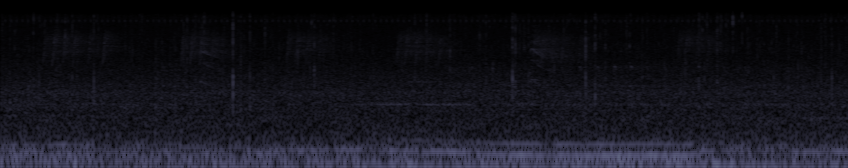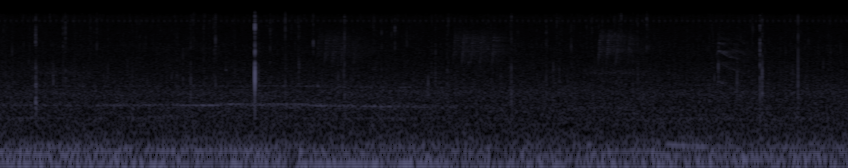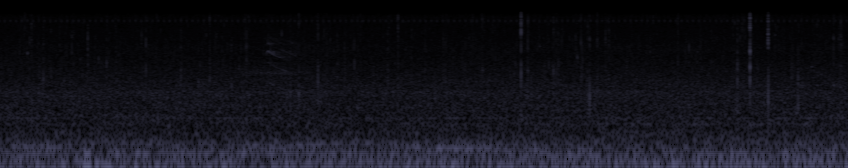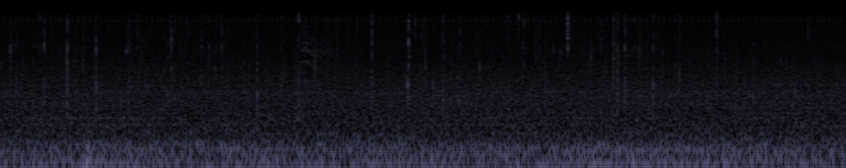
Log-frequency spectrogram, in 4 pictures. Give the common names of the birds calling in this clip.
Wood Thrush, Yellow-bellied Sapsucker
